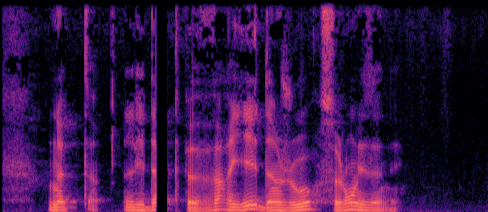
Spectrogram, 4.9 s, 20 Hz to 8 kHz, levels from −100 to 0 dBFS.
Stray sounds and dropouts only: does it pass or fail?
fail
